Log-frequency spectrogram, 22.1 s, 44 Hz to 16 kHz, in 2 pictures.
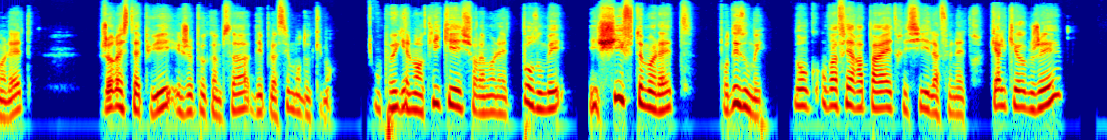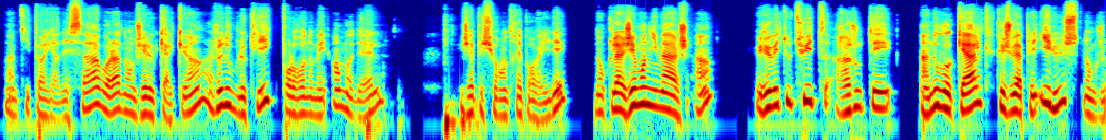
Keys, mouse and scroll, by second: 4.9 middle click, 6.7 shift+middle click, 9.1 click, 9.8 click, 10.8 click, 12.1 click, 13.3 click, 13.4 click, 14.2-15.6 typing, 16.9 click.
